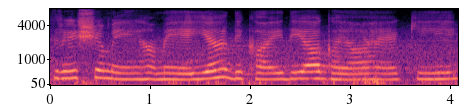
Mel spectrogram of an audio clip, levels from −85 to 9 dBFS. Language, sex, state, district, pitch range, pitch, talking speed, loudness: Hindi, female, Punjab, Pathankot, 235-265 Hz, 245 Hz, 130 wpm, -15 LUFS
